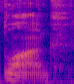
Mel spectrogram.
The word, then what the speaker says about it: Blanc: I believe it's pronounced Blanc. Some people say Blanc, some people say just Blanc. Blanc? Because it's French, and Old French, they pronounce the C. New French, they do not.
